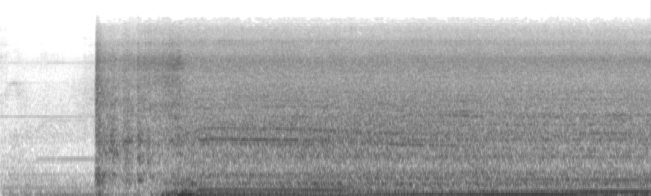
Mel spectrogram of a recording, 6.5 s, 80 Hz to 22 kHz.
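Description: Mercedes-Benz W204 C-Class engine starting: a burst of cranking about a second in, then the engine catches with a brief rise in revs and settles into a steady idle.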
